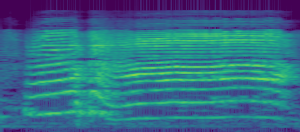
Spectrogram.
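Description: A baby crying: one long, high-pitched wail of about two seconds, which begins just after a brief break from the previous cry.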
